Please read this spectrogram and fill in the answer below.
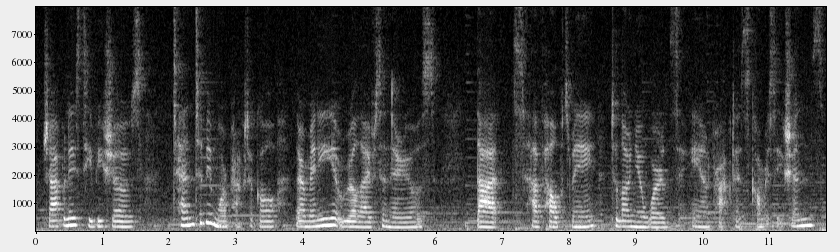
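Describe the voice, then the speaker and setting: A woman in her twenties from Canada, narrating a language-learning routine in a soft, gentle, near-whispered voice-over. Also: mid-range voice, poor audio. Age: 20s.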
